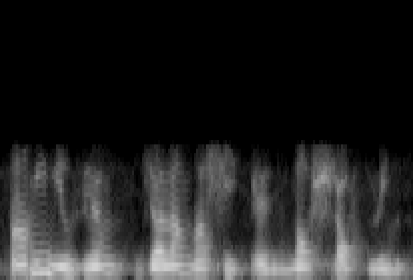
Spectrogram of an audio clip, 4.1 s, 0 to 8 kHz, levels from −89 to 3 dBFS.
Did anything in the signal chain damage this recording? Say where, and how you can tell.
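Yes. Throughout, the speech sounds robotic and buzzy, confined to about 200 Hz to 3.7 kHz, with heavy codec damage. That is the Codec 2 vocoder at the codec stage, rebuilding speech from pitch, voicing and envelope parameters as sine waves, consistent with roughly 1.3 kbit/s.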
